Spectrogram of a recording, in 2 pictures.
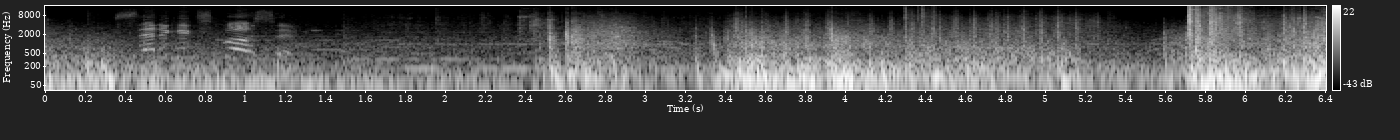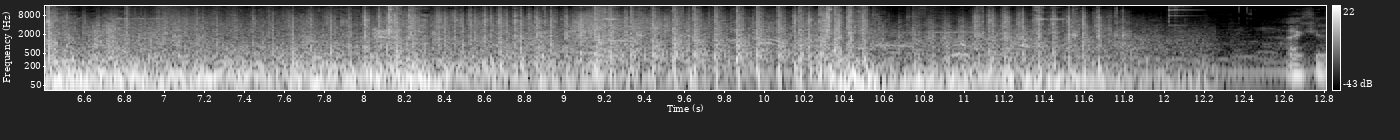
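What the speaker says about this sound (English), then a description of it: "I can shoot through the chain link." Dense bursts of gunfire in a Modern Warfare shooter match, fired through a chain link fence; loud, rapid rattling shots with booming impacts stacked over each other, a voice talking underneath.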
